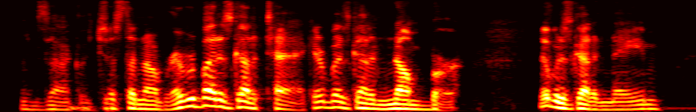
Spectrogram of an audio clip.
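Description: Somewhat breathy, a man speaks at medium pitch with lively intonation. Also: long, frequent pauses, big swings in loudness. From Mexican heritage. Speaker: podcast host. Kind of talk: casual chat. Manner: animated.

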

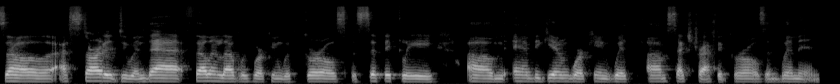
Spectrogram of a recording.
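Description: A woman with an American accent speaks at a moderate pace in a very deep, low voice with a dark, mellow tone. Her intonation is fairly even, and the background is quiet. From Washington DC. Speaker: nonprofit executive. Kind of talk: interview.

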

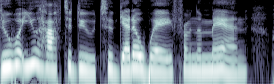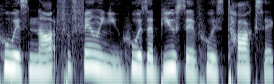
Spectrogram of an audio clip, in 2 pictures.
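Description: A woman speaks fairly quickly with hardly any pauses, her pitch fairly high with ordinary variation. The recording is very clean, with a silent background. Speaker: podcast host. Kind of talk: solo podcast monologue. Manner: intense when fired up; clear, emphatic.

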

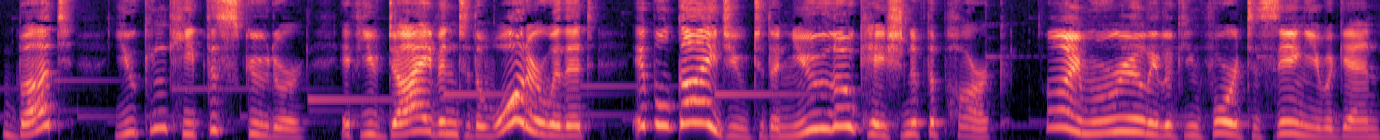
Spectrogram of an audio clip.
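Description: In a put-on character voice, a female-sounding speaker talks at a moderate pace with fairly high pitch while faint music plays in the background. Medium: read story. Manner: warm, kindly.

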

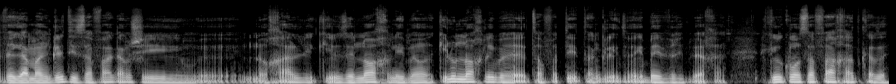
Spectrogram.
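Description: A man with a very deep, low pitch speaks at a moderate pace with ordinary pitch variation and very even loudness. Noticeable background noise is present. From Israel, Togolese family. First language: French (speaking Hebrew). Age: 20s. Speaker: singer and dancer. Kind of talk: casual chat.

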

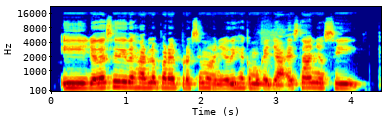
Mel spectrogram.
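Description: Her fairly high pitch, fairly even intonation and fairly quick pace mark this woman's voice as an ordinary speaking voice. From Dominican Republic. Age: 20s. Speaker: master's student. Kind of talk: casual interview chat.

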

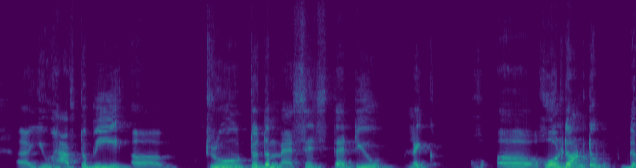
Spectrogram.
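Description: With an Indian accent, the speaker goes at a fairly slow pace, pausing long and often. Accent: Indian English, fairly clear. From Kerala, India. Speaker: YouTuber debunking pseudoscience. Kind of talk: casual conversational interview. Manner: hesitant, filler-heavy.

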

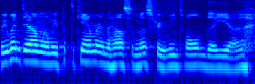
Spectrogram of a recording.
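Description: A man with an unremarkable speaking voice talks fairly quickly at a medium pitch, his intonation fairly even. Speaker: paranormal site owner and speaker. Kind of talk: casual interview. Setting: interview at a conference venue.

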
